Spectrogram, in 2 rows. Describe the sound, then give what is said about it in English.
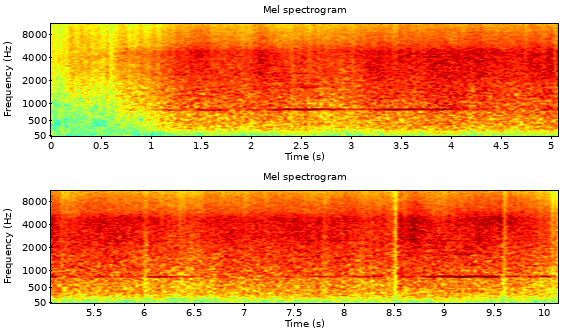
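Heavy radio static from a signal received from the planet Jupiter by a radio telescope: a dense, steady hiss that rises early on, with a faint, thin, high steady note that comes and goes above it. “You'll notice first a heavy sound of static, then, very faintly, a higher note over the static. Listen closely now. Here it comes. A radio signal thrown some 400 million miles across space. This is the sound of Jupiter.”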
